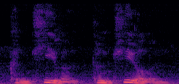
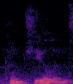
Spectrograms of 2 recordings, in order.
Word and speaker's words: conchiolin: Conchiolin, but it's pronounced Conchiolin. That CH is pronounced KE, concheilin.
